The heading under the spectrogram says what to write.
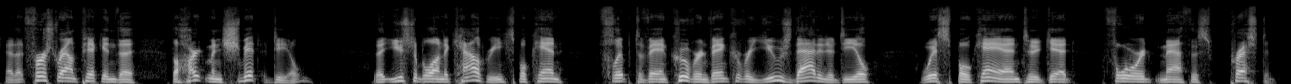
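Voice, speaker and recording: A man's voice: mid-range voice, expressive, a bit bright, dry recording, studio quality. A man hosting a sports radio show, rattling off hockey trade details. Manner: rapid rundown of hockey trades.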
